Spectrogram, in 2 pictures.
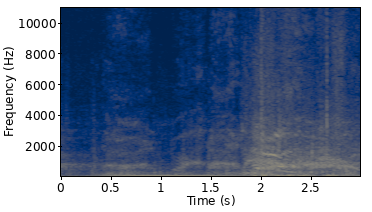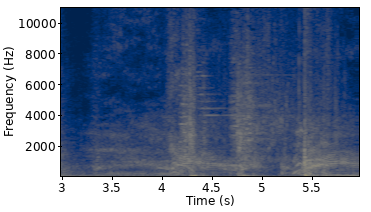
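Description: A metal pipe swings and thuds heavily against a body.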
